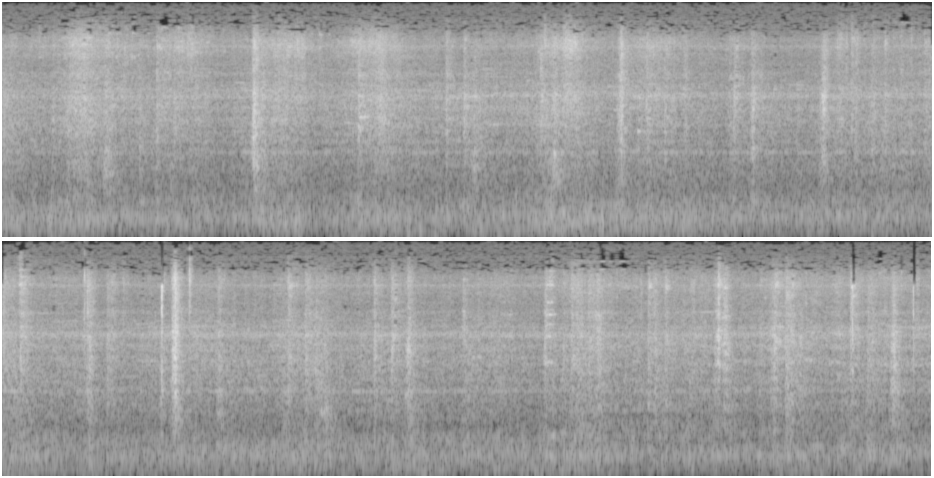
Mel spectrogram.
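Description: Freight train of flatcars loaded with wind turbine blades rolling steadily past, its wheels making a continuous rumble on the rails. Irregular clicks run throughout, with one sharper click about eleven seconds in.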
